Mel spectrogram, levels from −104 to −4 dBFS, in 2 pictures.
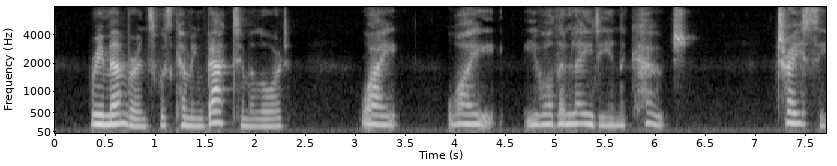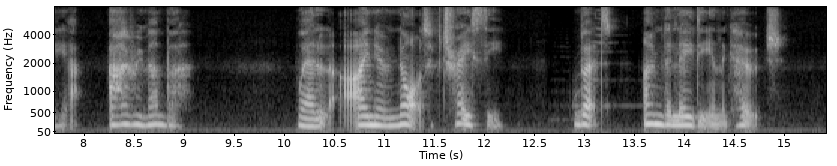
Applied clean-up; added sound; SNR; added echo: neural separator model SepFormer DNS4.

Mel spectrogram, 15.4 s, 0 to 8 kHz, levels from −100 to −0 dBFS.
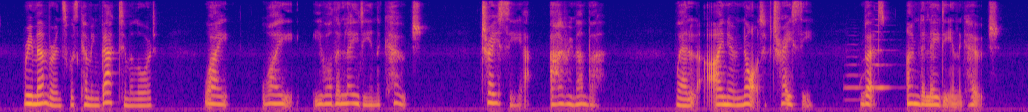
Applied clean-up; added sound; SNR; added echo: none; Brass instrument; 12 dB; none.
